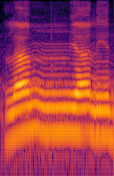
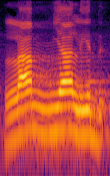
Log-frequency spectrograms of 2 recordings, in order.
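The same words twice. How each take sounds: First: The m sound is held before the next word. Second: The m sound is released clearly without holding. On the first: The speaker calls it wrong. "jangan sampai ditahan ... enggak bisa" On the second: The speaker calls it right. "jelas namanya idhar syafawi"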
